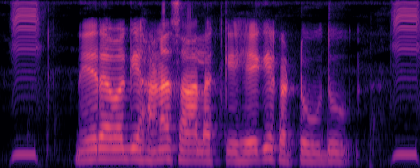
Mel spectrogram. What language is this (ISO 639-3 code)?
kan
